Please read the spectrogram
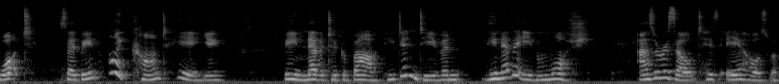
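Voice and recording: With ordinary variation in pitch, a natural voice reads the text aloud.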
